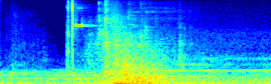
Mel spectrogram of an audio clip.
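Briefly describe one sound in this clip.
A heavy metal door slides open with a whoosh.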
